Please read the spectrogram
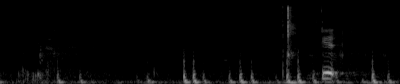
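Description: Plastic fashion doll being handled and posed close to the microphone: a run of soft, irregular low thumps, then a sharp click about three seconds in as a part snaps into place.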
